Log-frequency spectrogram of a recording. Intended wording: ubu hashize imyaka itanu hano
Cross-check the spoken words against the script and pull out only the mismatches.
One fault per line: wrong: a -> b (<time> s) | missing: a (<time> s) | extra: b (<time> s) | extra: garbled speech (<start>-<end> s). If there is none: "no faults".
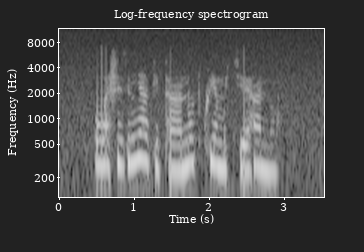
extra: twimukiye (1.9 s)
